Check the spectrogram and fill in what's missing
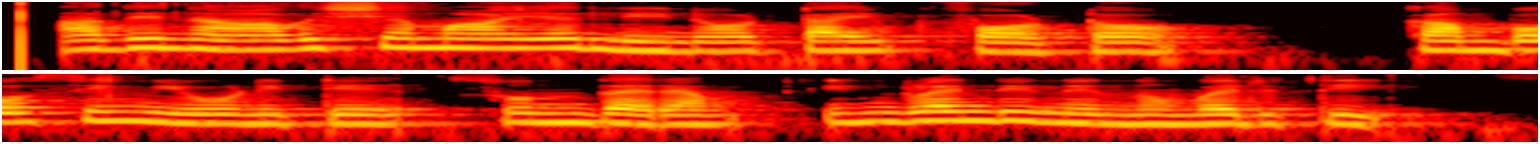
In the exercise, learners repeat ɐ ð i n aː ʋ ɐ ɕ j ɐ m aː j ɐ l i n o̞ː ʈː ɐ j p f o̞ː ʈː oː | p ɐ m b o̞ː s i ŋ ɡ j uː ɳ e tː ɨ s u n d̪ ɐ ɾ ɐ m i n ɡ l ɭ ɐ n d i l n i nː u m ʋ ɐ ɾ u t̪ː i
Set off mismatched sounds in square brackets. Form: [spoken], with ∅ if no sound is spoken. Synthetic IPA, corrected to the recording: ɐ ð i n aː ʋ ɐ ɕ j ɐ m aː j ɐ l i n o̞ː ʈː ɐ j p f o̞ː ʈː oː | [k] ɐ m b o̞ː s i ŋ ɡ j uː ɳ [i] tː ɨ s u n d̪ ɐ ɾ ɐ m i [ŋ] ɡ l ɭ ɐ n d i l n i nː u m ʋ ɐ ɾ u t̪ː i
